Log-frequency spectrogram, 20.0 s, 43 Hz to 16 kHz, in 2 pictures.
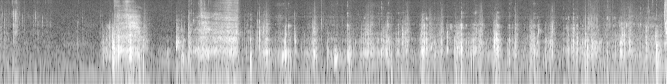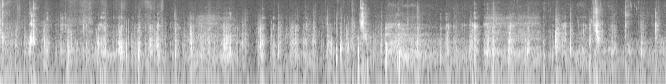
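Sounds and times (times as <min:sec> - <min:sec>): wet chewing with crunches: 0:01.6 - 0:20.0.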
